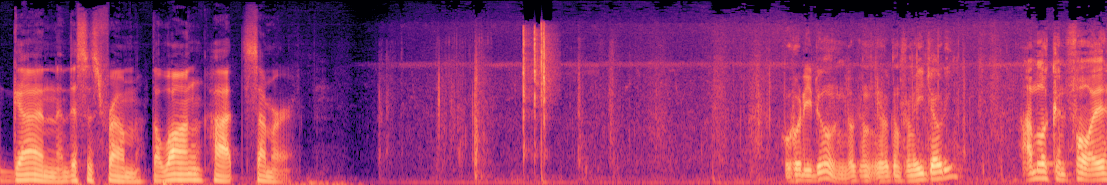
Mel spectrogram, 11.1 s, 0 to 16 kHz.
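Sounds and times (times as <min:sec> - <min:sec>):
low film hiss: 0:00.0 - 0:11.0
sharp clicks: 0:05.2 - 0:05.6.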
